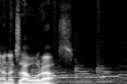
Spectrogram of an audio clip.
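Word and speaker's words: Anaxagoras: The actual thoning of the name Anakagoras, it's actually anoras. The the the tone goes in the final ah. So it has been pronounced wrong this entire time in English.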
